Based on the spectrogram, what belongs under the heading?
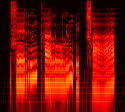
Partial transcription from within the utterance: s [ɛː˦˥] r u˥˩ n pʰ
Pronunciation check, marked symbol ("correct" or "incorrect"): correct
